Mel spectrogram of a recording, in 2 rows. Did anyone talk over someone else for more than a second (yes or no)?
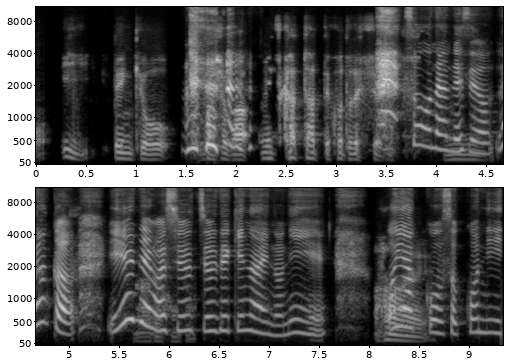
no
